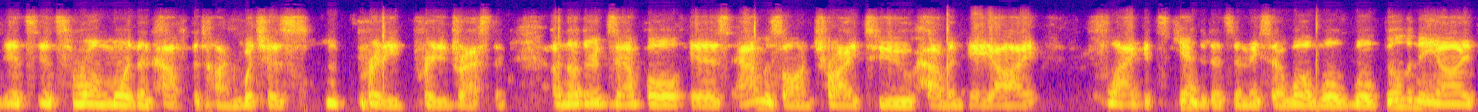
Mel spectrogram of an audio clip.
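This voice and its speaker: Over a muffled, noisy, radio-like recording, a man of medium pitch gives expert explanations in an interview. His delivery is pushed and bright, and he repeats phrases for emphasis.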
